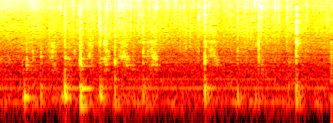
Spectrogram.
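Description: Shallots and garlic fry in a pan with a quiet, crackling sizzle, punctuated by small irregular pops and occasional stirring clicks.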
